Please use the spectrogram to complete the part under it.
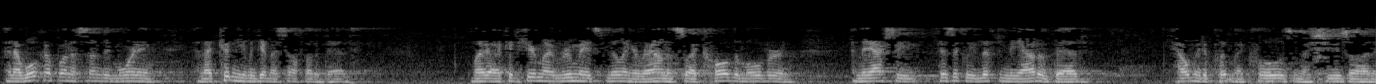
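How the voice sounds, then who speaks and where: A man giving a personal, reflective sermon as a preacher, speaking haltingly and often rephrasing himself. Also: mid-range voice, steady tone. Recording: muffled, noisy recording in a reverberant hall.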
